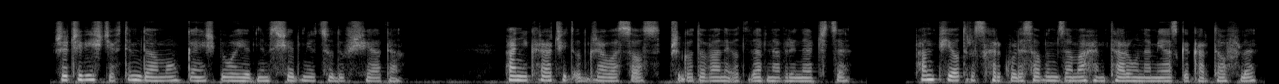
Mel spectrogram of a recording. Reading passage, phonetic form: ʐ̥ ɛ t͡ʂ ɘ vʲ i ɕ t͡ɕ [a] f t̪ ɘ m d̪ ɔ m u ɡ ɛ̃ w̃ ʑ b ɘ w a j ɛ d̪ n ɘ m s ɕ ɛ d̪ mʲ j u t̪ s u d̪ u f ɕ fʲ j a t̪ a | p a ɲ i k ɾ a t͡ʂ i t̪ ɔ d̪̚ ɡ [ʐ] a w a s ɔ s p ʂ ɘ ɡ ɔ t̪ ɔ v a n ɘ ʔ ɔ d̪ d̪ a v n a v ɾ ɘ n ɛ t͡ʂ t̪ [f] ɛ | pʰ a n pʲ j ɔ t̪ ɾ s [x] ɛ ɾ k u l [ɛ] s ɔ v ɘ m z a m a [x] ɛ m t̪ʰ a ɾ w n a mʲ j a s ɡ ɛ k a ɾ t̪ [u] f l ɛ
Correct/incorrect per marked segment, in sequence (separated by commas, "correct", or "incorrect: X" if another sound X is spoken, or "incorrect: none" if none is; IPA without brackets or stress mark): incorrect: ɛ, correct, incorrect: s, correct, correct, correct, incorrect: ɔ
